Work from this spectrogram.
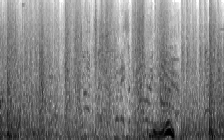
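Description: Gunfire in the video game Call of Duty Ghosts, several sharp shots and bursts spread through the clip under steady battle noise, with synthetic sweeping tones in the middle.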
